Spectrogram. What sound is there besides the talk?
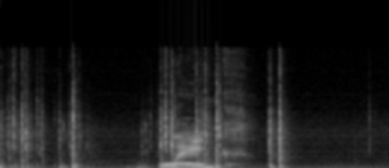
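typing on a computer keyboard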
